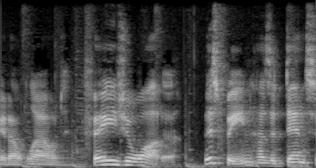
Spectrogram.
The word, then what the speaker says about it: feijoada: Man, I need to learn how to pronounce that before I say it out loud. Feijoada.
